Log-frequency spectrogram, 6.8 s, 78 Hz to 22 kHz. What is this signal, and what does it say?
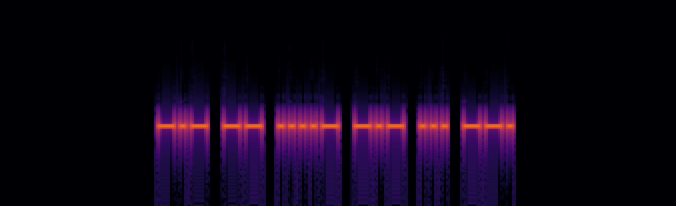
Morse code, heard as a keyed tone, about 22 wpm, 700 Hz. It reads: KM4KSG
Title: USA Call Signs - 6 Characters - 22wpm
